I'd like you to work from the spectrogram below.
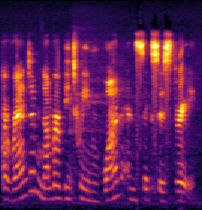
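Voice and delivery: flat synthetic voice; robot voice. Real, not acted. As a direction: computer text-to-speech. Dice bot voice answers.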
